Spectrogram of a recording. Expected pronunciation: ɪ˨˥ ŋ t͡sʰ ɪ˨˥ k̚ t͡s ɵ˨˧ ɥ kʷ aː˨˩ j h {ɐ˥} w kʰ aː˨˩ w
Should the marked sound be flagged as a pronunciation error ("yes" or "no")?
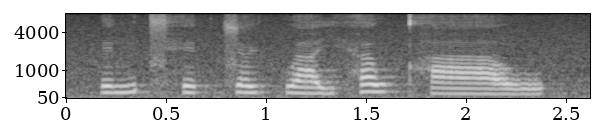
no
